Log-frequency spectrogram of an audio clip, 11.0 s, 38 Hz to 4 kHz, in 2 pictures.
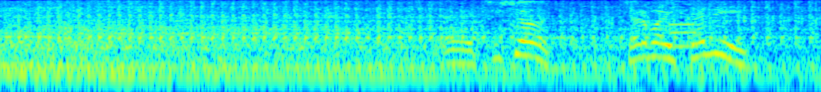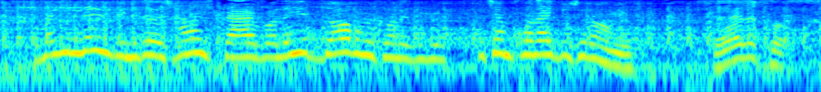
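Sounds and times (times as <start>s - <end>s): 
motorcycle engine idling with rough rattling chug: 0.0s - 10.9s
speech: 3.4s - 10.8s.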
